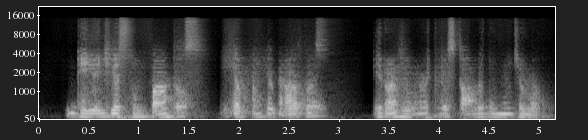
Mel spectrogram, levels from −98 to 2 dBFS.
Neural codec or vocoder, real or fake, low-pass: codec, 44.1 kHz, 0.9 kbps, DAC; fake; 14.4 kHz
